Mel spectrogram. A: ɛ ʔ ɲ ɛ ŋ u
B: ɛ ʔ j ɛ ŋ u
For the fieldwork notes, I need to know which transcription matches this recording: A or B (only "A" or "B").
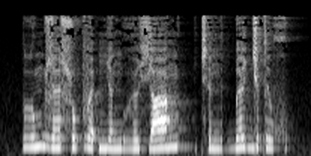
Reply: A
